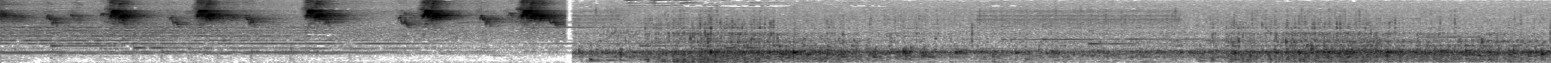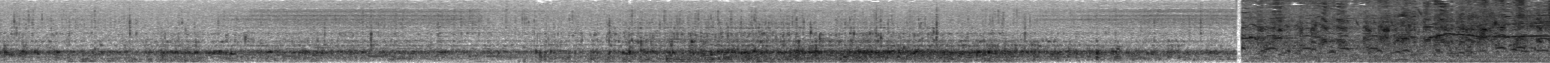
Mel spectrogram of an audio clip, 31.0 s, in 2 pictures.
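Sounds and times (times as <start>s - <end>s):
underwater bubbling and gurgling: 5.7s - 28.0s.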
